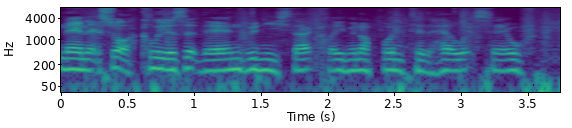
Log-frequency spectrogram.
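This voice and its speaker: With a Scottish accent, this man speaks in a fairly high voice with fairly even intonation. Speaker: hiking and camping vlogger. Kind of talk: vlog narration while hiking. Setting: outdoors, hiking uphill. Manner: casual, chatty.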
